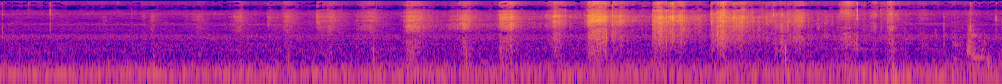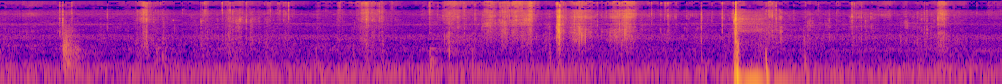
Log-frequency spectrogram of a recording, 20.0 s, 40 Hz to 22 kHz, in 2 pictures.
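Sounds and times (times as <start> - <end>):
wood fire crackling: 17.3 - 18.6
loud dull thump: 17.4 - 18.1.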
